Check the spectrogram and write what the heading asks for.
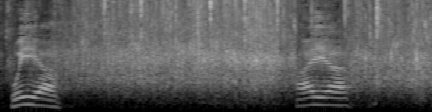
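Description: A large audience applauds steadily throughout, a dense, even wash of clapping, with two brief rising shouts or whoops cutting through near the start and again about three seconds in.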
